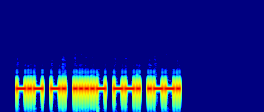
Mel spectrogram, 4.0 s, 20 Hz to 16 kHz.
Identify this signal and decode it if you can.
Morse code, heard as a keyed tone, about 28 wpm, 700 Hz. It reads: KN4GP
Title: USA Call Signs - 5 Characters - 28wpm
